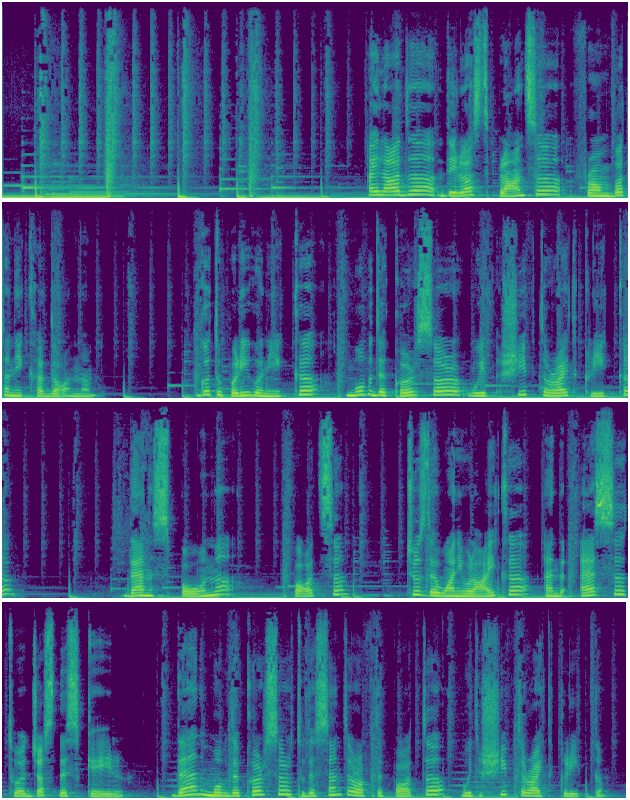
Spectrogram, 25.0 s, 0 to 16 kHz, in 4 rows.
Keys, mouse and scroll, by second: 0.4 click, 0.7-1.7 drag, 1.9 click, 2.5 click, 2.7 click, 3.2 click, 3.8 click, 10.3 middle click, 10.6 shift+middle click, 10.8-11.2 middle drag, 11.5 shift+middle drag, 12.5 shift+right click, 14.9-18.3 drag, 19.2 s, 21.7 middle click, 22.9 shift+click, 23.5-25.0 drag.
